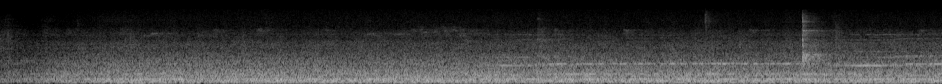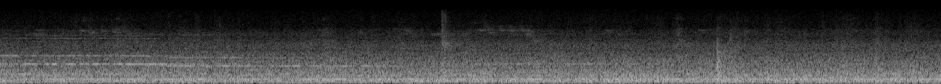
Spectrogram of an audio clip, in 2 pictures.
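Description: A steady rumbling noise with a low hum through it, holding level throughout, with a couple of faint clicks.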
